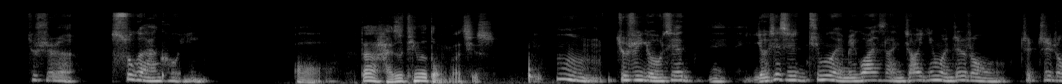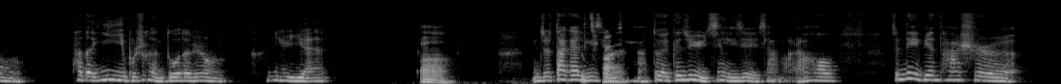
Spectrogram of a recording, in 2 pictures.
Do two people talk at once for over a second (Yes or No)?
No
